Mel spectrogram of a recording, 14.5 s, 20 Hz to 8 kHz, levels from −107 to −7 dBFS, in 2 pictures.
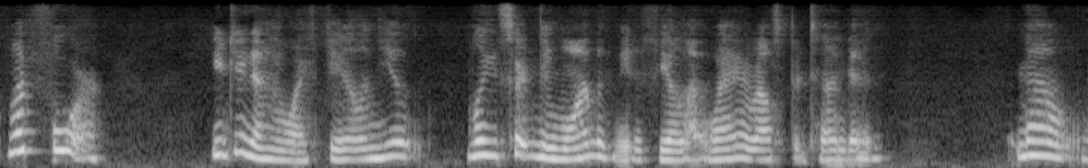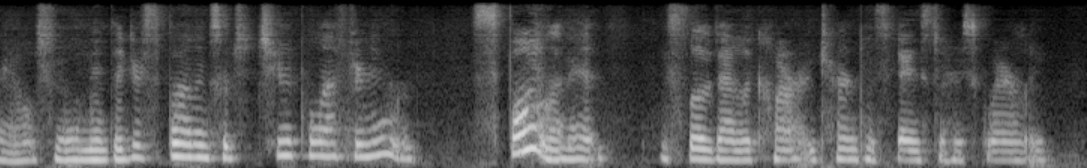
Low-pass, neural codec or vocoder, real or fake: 7.2 kHz; codec, 44.1 kHz, 2.6 kbps, DAC; fake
